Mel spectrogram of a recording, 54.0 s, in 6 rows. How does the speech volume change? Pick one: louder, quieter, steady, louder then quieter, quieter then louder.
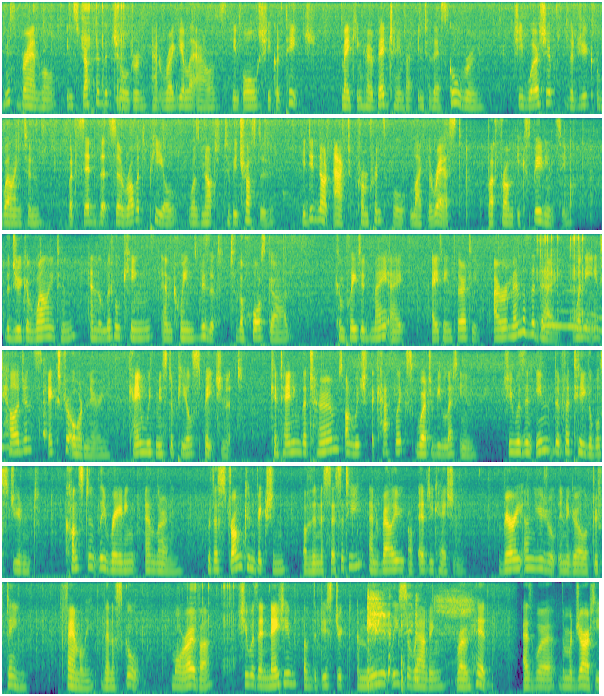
steady.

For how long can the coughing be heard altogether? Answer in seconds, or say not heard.
5 s.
